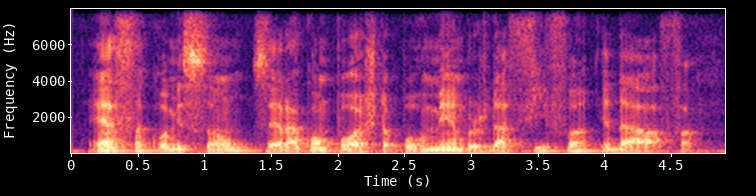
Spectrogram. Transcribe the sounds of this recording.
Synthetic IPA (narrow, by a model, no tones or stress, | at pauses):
ɛsɐkomisɐ̃w̃seɾakõpɔʃt̪ɐpoɾmẽmbɾʊzd̪ɐfifɐɪd̪aa̰fɐ̰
